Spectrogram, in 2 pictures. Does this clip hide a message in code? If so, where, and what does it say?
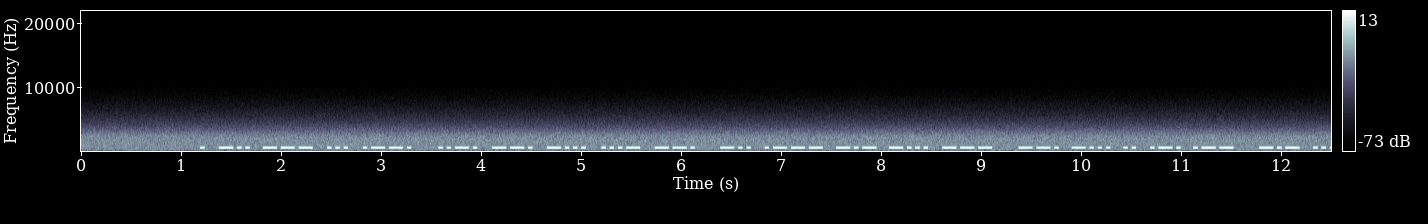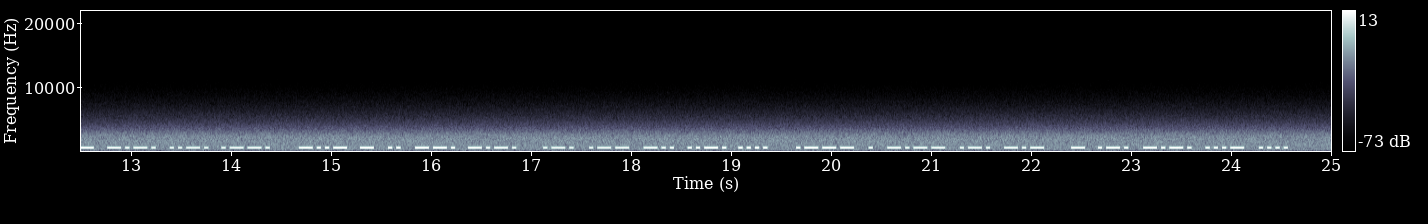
Yes: Morse code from 1.1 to 24.6 s, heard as a keyed tone, hand-sent with a paddle, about 29 wpm, 620 Hz, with radio static. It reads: EDOSP FGBVG DJKBO GBIRW KUCFP XTIGC RWDFH JEYRK TRCVH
